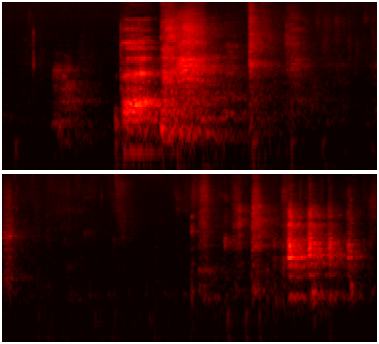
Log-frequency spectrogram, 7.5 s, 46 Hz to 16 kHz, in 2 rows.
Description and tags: Consequences of drinking beer under Paris recorded on DAT (Tascam DAP-1) with a Sennheiser ME66 by G de Courtivron.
